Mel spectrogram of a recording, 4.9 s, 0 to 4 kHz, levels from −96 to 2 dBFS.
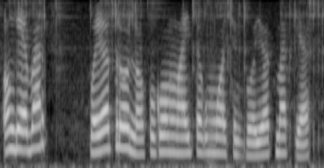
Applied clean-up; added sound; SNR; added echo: neural separator model SepFormer WHAM!.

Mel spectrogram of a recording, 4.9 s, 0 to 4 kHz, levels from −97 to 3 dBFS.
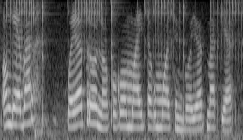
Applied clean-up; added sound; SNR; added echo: none; Clock; 18 dB; none.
